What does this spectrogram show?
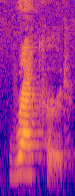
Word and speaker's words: record: is this word pronounced record or is this word pronounced record it depends on if it's a noun or a verb I would like to get the new record record first syllable he broke the world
